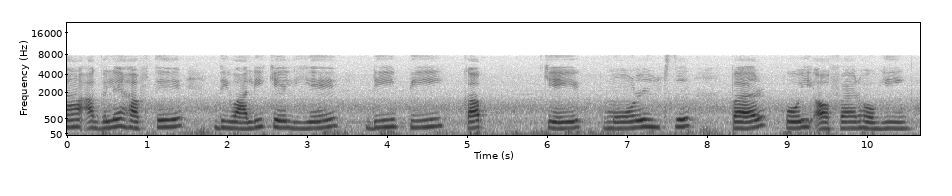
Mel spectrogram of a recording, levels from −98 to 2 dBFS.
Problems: constant background noise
